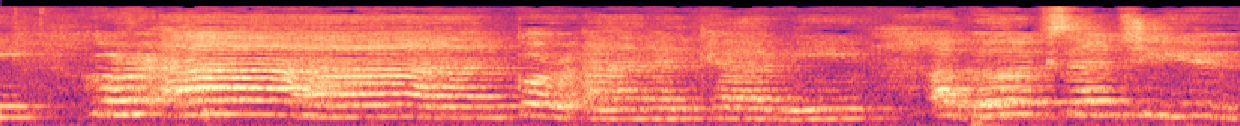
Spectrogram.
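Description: A group of schoolchildren singing a nasheed together without instruments, in phrases of held, wavering notes with short breaths between them.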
